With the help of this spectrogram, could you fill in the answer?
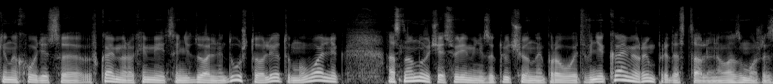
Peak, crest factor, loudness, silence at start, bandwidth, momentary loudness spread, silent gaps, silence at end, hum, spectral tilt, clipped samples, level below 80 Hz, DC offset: -2 dBFS; 14 dB; -18 LUFS; 0 s; 14.5 kHz; 4 LU; none; 0 s; none; -8 dB/octave; under 0.1%; -40 dBFS; under 0.1%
